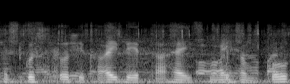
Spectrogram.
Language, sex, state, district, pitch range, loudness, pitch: Hindi, male, Madhya Pradesh, Katni, 105-115 Hz, -20 LUFS, 110 Hz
